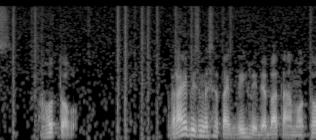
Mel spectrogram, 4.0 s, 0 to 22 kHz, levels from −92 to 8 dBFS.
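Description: Overdone noise removal runs through the whole speech clip. A noise reduction stage set too strong pulls individual frequency bands down or out wherever they sit close to its noise estimate, so the background thins into twinkling, warbling specks, and quieter parts of the voice are stripped away with it.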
